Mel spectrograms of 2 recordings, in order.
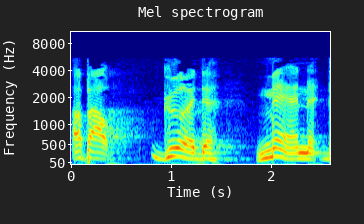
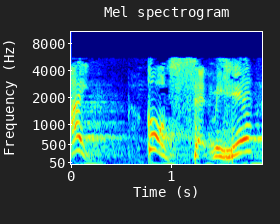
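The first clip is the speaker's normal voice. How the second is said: pitched-up delivery with a little extra flair; 8 semitones higher than usual. Showing the congregation how to say the line with a little English. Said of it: "you could do it with a little English".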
